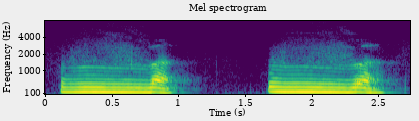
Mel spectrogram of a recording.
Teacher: The only difference is that the V is voiced, so you'll feel vibration here in your throat as the air is flowing through your mouth.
